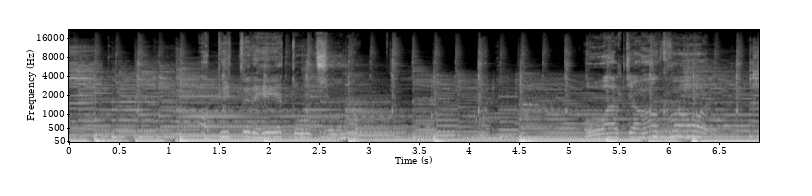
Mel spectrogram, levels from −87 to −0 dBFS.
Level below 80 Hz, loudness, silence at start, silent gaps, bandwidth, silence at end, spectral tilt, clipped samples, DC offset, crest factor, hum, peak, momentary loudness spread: -22 dBFS; -23 LUFS; 0 s; none; over 20 kHz; 0 s; -5 dB/octave; under 0.1%; under 0.1%; 18 dB; none; -4 dBFS; 6 LU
